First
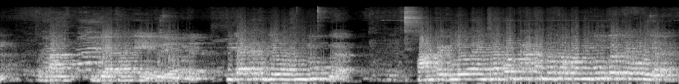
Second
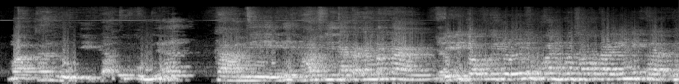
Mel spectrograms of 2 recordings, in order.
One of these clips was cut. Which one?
second; 1 cut; at 4.3 s

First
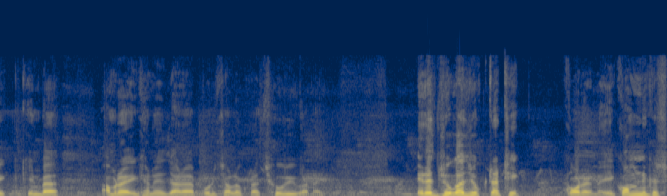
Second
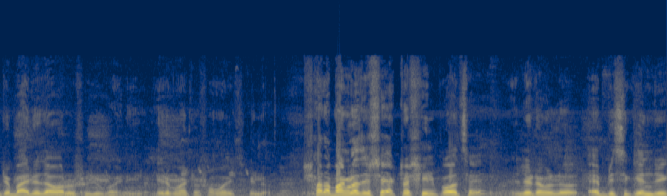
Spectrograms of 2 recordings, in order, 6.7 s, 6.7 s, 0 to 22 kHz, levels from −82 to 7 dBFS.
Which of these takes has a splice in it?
second; 1 cut; at 3.0 s

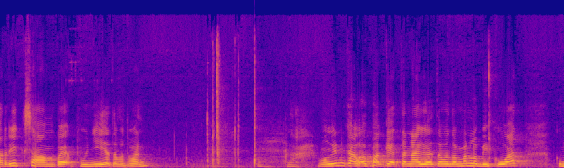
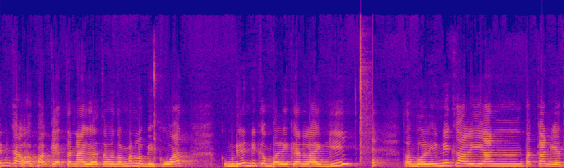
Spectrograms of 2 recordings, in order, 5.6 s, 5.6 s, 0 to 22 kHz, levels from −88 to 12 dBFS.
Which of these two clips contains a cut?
second; 1 cut; at 3.8 s

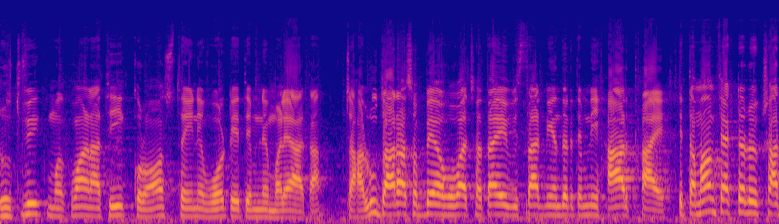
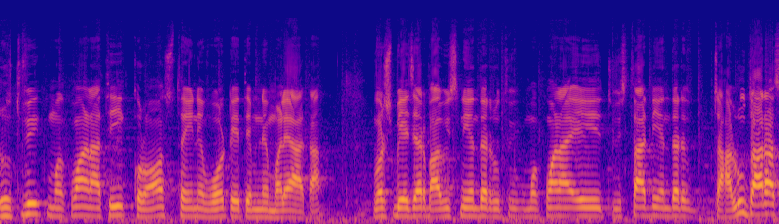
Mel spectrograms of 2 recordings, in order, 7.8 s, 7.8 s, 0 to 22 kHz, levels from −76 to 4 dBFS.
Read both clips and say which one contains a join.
first; 2 cuts; at 3.3 s, 6.7 s

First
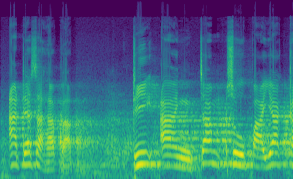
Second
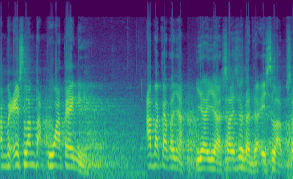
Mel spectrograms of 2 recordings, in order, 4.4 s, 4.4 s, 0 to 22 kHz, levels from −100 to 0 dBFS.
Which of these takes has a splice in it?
first; 1 cut; at 1.6 s

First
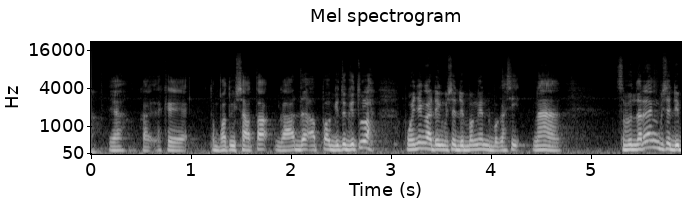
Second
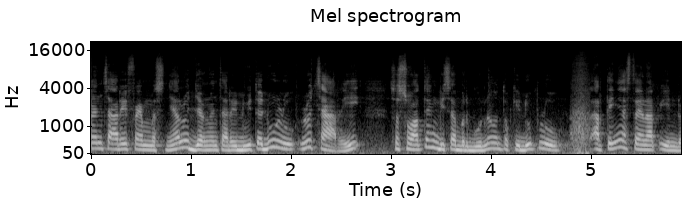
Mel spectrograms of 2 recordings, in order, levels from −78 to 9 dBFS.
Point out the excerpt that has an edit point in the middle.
second; 1 cut; at 4.9 s

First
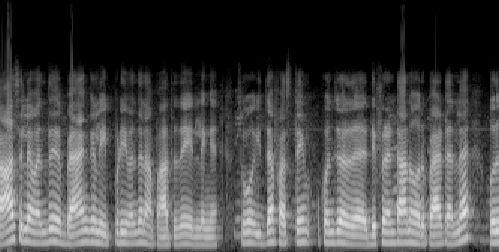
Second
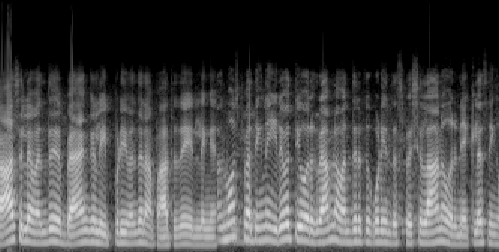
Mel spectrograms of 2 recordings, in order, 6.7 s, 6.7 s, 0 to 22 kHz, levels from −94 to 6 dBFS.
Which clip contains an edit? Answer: second; 1 cut; at 2.9 s

